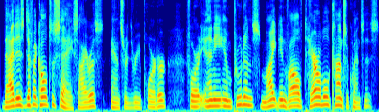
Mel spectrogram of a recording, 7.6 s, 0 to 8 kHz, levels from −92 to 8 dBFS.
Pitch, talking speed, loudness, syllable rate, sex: 160 Hz, 125 wpm, -18 LUFS, 4.9 syllables/s, male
